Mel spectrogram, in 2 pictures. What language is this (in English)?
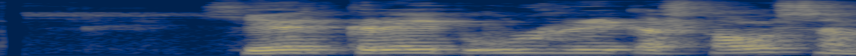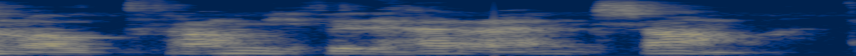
Icelandic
